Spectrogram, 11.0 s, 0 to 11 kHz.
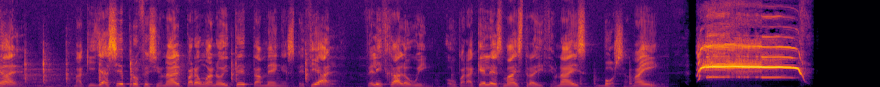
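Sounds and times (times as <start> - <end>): loud high-pitched scream: 8.7 - 10.2.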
